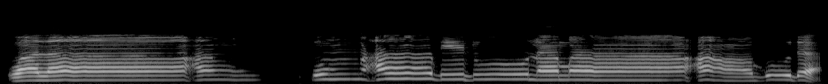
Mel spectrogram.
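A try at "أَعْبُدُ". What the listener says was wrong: Ah, bukan a'buda. Ke bunyi A'budu. De. A'budu.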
